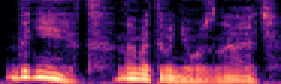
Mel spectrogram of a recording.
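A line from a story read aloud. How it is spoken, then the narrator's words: Muttered. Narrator (Russian): пробормотала Ирмгард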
